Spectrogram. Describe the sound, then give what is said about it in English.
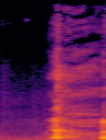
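A man coughs twice in short, harsh bursts after a moment of near silence. “before I cough again”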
